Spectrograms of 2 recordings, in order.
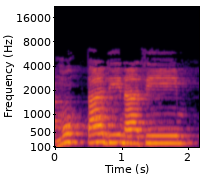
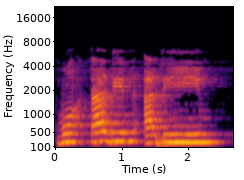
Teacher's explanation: Jadi nunnya tidak dalam keadaan din, tapi dalam keadaan fathah menjadi dina. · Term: an-naql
